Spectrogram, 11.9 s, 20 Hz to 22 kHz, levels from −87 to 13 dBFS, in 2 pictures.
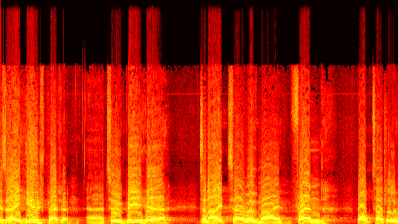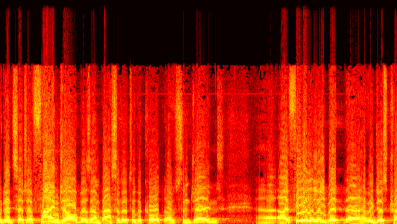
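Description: A harsh, constant fuzz sits on every loud moment from start to finish, with the tops of the sound gritty and buzzing rather than clean. This is hard clipping: the signal was pushed about 20 dB past what some stage in the chain could pass, so its peaks were sliced flat. With nearly a third of the waveform cut off, those flattened tops spray harmonics high into the spectrum, which is the fuzz heard throughout.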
